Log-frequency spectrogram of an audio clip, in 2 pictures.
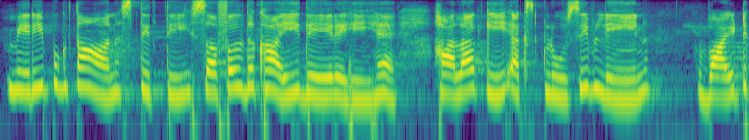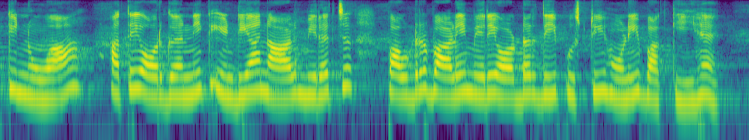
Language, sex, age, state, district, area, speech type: Punjabi, female, 18-30, Punjab, Shaheed Bhagat Singh Nagar, urban, read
